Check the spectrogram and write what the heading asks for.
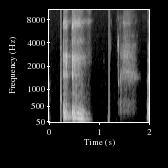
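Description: A man clearing his throat once, a short voiced rasp lasting just over half a second, followed by a single brief click.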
